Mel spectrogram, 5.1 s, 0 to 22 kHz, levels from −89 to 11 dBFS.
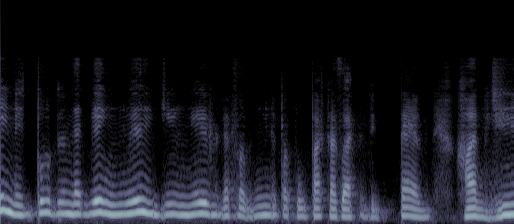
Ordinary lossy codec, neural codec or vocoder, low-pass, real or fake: none; codec, 16 kHz, 0.5 kbps, FreqCodec, larger model; none; fake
